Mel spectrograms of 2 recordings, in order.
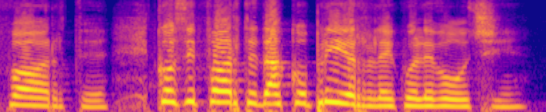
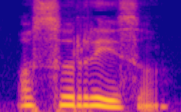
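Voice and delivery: usual speaking voice

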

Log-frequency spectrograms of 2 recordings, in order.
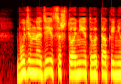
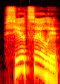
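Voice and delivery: drawn-out, higher-pitched call; 6 semitones higher, slower than usual. A narrator's reading. Nat checks on everyone after the raft crashes down, calling out. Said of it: "крикнул Нат".

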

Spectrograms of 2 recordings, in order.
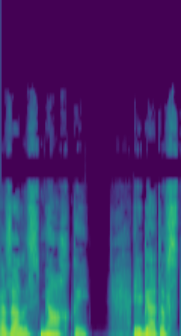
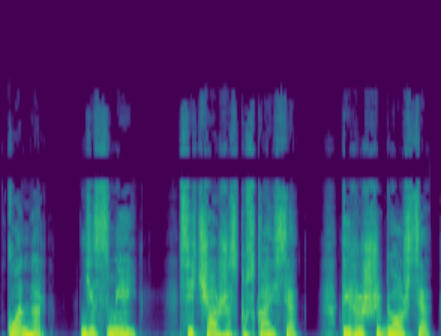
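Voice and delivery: high-pitched alarmed warning; urgent pleading; 9 semitones higher than usual. A narrator's reading. Alex tries to talk Conner out of jumping, alarmed. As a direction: urge him down before he jumps. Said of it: "уговаривала его Алекс".

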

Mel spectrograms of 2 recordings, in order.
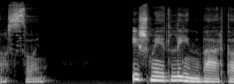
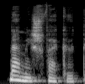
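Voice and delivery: usual speaking voice

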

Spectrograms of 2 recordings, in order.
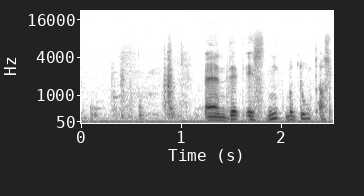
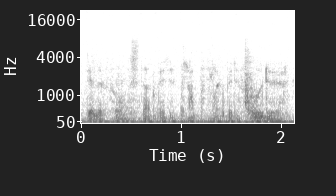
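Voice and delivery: much softer, low breathy whisper; barely a breath so no one hears; 11 semitones lower, 14 dB quieter than usual. Acted. Chief whispering directions inside the suspect's house.

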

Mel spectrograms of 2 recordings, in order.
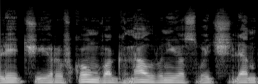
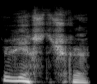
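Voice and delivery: higher-pitched sighing call; sighed name; 7 semitones higher than usual. A narrator's reading. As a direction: sigh out the child's name. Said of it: "вздохнула Надежда".

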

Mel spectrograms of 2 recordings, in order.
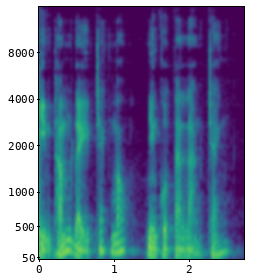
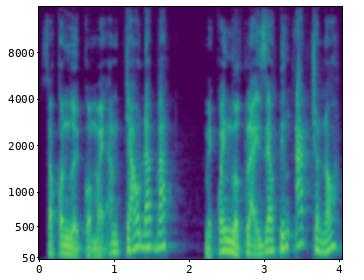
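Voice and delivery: higher, quick angry tirade, narrated; furious yelling; 6 semitones higher, faster than usual. A narrator's reading. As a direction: scold hotly, pitch climbing as you go. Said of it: "nổi điên, hét lớn".

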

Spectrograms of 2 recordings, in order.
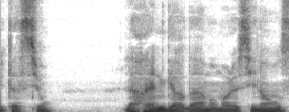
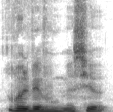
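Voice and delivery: severe command, louder; stern; 2 semitones higher, 6 dB louder than usual. A narrator's reading. Queen ordering the kneeling officer up, stern and loud. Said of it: "reprit la reine avec sévérité".

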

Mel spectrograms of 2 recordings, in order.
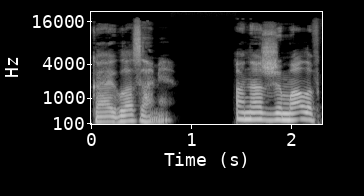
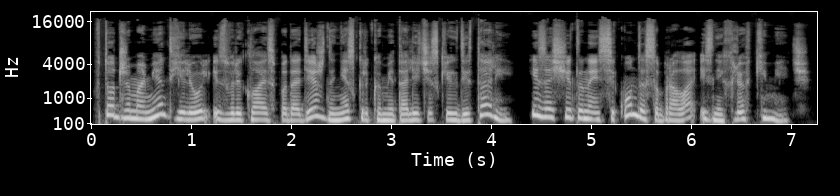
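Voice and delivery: ordinary delivery, nothing marked

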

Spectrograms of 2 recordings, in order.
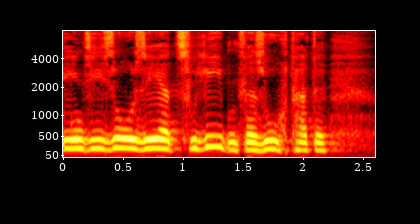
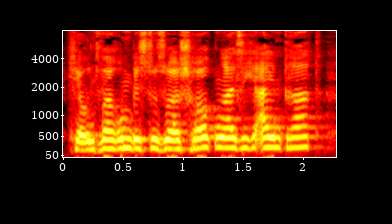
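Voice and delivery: quick, louder, higher demand; jealous interrogation; 4 semitones higher, 6 dB louder, faster than usual. A narrator's reading. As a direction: fire the question at her suspiciously. Jealous husband interrogates his wife.

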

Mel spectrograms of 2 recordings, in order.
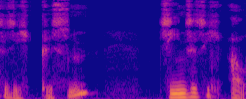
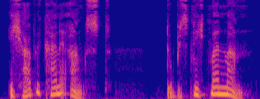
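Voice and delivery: high-pitched, emphatic defiance, read in narration; defiant retort; 9 semitones higher, 4 dB louder than usual. A narrator's reading. Woman telling her armed fiancé to his face, defiant. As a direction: throw it back at him, pitched well up. Fiancée defies him in a quarrel.

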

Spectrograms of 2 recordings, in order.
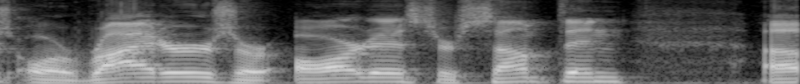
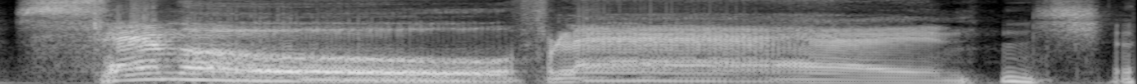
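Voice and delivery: drawn-out shout; 3 semitones lower, much slower than usual. Real, not acted. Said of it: "That felt good".

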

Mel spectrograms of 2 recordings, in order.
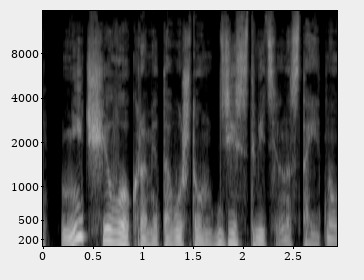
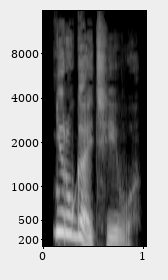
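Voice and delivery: high, louder tearful plea; sobbing; 10 semitones higher, 6 dB louder than usual. A narrator's reading. Катерина begs Ольга Павловна not to scold, tearful. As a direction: plead for him, voice raised as if near tears. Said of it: "всхлипнула Катерина".

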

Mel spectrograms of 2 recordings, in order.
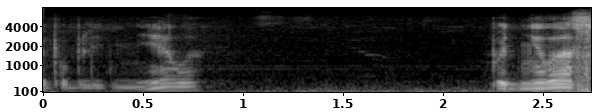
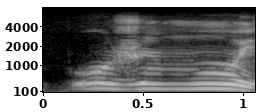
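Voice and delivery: high pleading exclamation; anguished cry; 10 semitones higher than usual. Acted. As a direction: cry out in alarm for the fallen man. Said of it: "вскричала Валентина". (вскрик, высоко и громко)

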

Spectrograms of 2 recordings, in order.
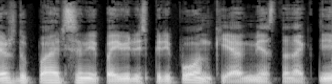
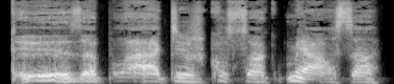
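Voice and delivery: gurgling; 10 semitones higher, much slower than usual. Acted. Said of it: "пробулькал одержимый".

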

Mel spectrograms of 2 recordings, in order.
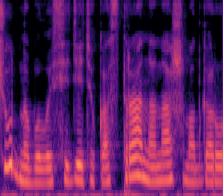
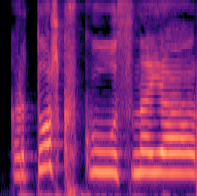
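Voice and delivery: slow, louder considered verdict; measured approval; judicious verdict; 6 semitones higher, 8 dB louder, much slower than usual. A narrator's reading. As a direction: weigh the taste out loud. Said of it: "рассудительно сказал он".

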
